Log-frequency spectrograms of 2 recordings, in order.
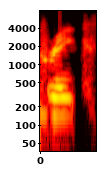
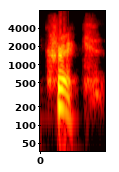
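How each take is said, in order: First: The word has a long 'ee' vowel. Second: The word has a short 'i' vowel. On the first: This is how the speaker says it, unlike locals. "they don't say creek" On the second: This is how North Dakota locals say it. "they say crick up here"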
